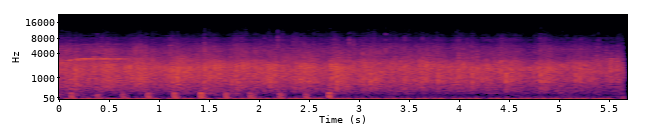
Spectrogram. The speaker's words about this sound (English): Can we give them a round of applause and say just thank you for your service? It's amazing what they do, what they've done.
